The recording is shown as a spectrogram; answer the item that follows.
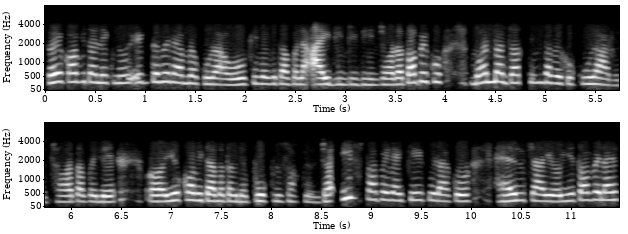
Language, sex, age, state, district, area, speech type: Nepali, female, 18-30, West Bengal, Kalimpong, rural, conversation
